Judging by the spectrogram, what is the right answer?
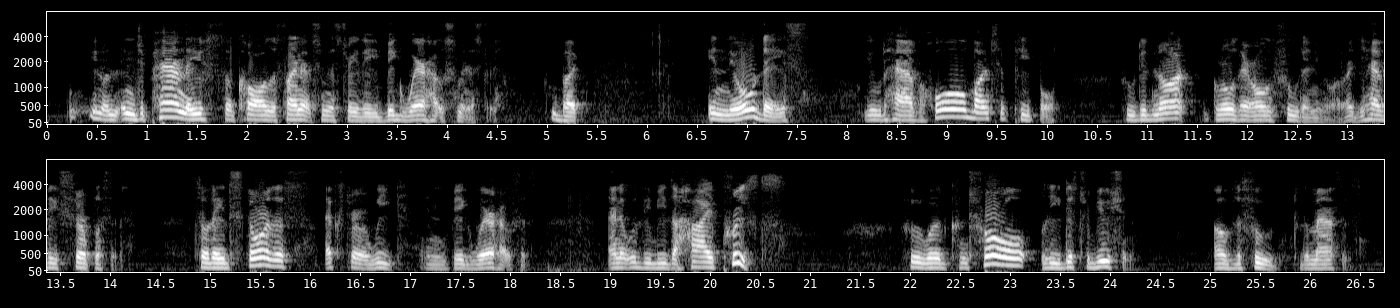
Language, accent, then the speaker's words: English; Canada; as a Canadian, I was always kind of proud of the War of 1812. Thought, hey, this little Canada managed to hold off the United States.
